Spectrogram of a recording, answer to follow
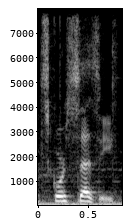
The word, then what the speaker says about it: Scorsese: of crazy but not every director is Martin Scorsese talking to me some people pronounce it Scorsese his films are very violent always messy he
